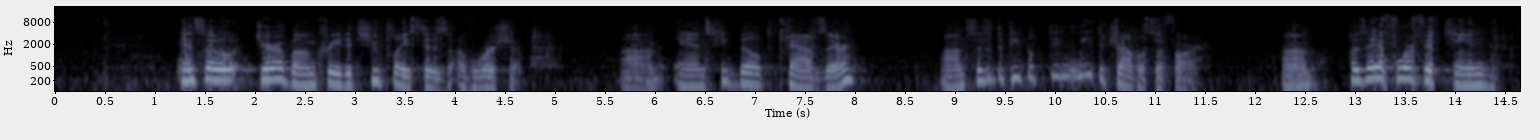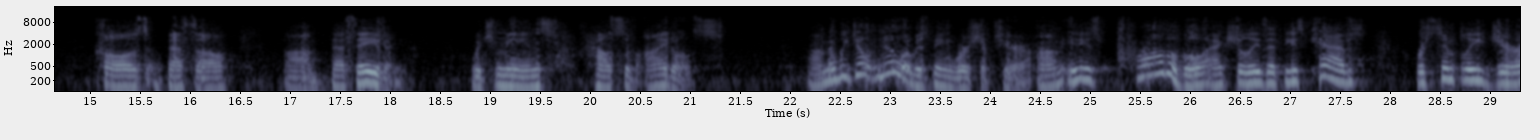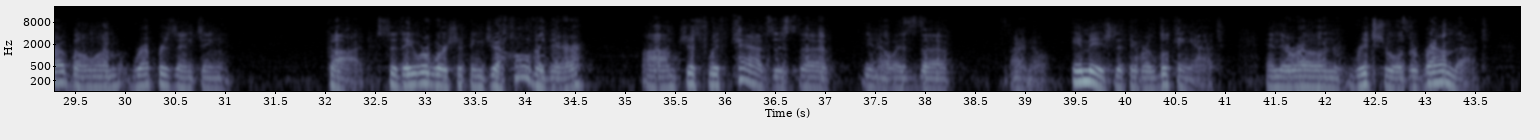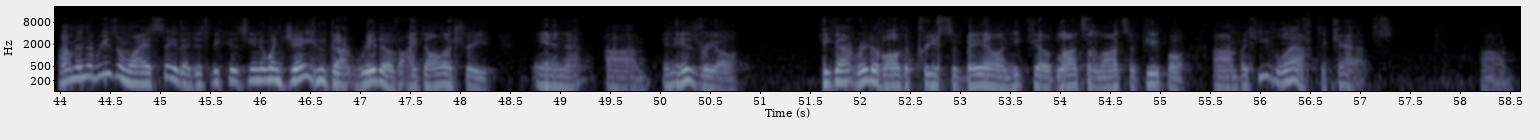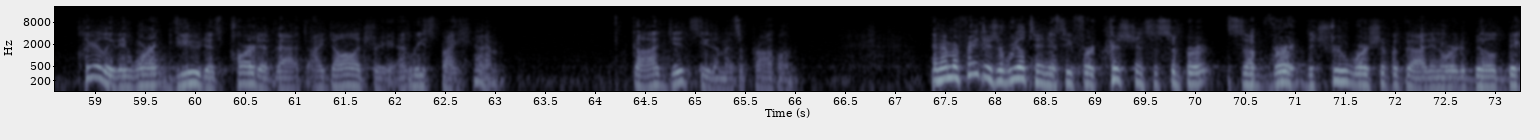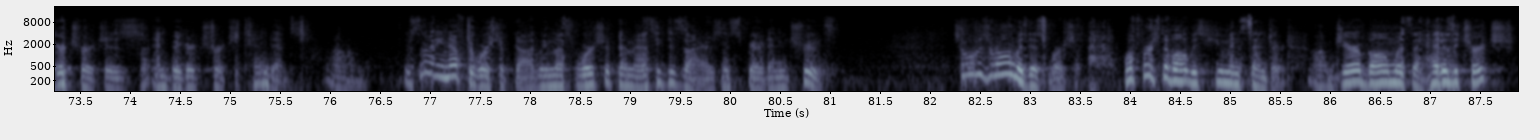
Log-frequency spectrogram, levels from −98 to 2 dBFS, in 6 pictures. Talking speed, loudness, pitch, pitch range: 155 wpm, -48 LUFS, 150 Hz, 130-185 Hz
